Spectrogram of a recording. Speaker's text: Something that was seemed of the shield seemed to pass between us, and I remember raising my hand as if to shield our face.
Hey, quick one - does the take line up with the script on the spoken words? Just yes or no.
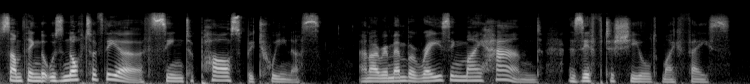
no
